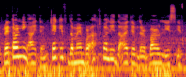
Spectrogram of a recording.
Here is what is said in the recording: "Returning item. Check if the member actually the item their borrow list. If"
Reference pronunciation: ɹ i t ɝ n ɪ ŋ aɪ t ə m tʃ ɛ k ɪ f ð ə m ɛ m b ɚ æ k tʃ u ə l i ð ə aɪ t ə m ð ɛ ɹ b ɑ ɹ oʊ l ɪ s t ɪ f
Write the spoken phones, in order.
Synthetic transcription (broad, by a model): ɹ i t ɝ n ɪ ŋ aɪ t ə m tʃ ɛ k ɪ f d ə m ɛ m b ɚ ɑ k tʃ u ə l i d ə aɪ t ə m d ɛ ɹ b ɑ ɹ l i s ɪ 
